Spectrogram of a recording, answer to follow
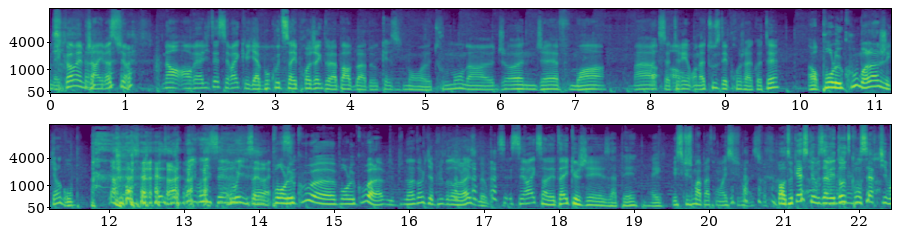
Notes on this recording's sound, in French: enregistré et diffusé en direct dans le bar parisien Hellfest Corner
